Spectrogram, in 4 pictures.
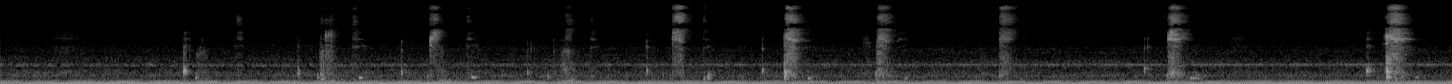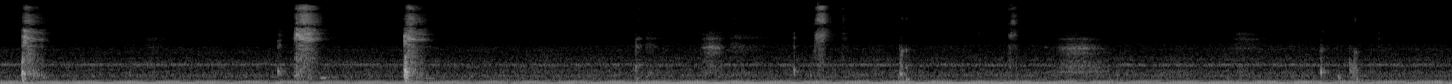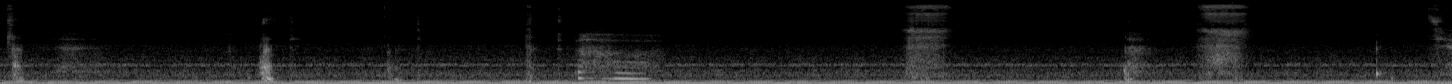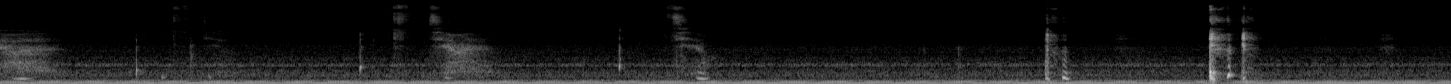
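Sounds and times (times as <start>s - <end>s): steady low hum: 0.0s - 58.0s
stifled sneezes: 1.8s - 9.1s, 10.0s - 10.3s, 11.5s - 12.1s, 13.7s - 15.1s, 17.3s - 17.9s, 18.6s - 18.9s, 22.5s - 23.7s, 24.6s - 24.8s, 47.2s - 47.8s
woman stifling sneezes: 6.7s - 9.1s, 10.0s - 10.3s, 11.6s - 12.0s, 13.7s - 14.2s, 14.8s - 15.1s, 17.3s - 17.9s, 18.6s - 18.9s, 22.6s - 23.6s.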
